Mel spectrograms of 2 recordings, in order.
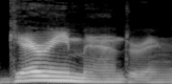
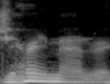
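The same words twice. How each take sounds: First: The word begins with a hard G sound. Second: The word begins with a J sound. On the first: It follows the original name of the man it honors. "you can pedantically pronounce it gerrymandering" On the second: It is the usual everyday pronunciation. "rather than gerrymandering"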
